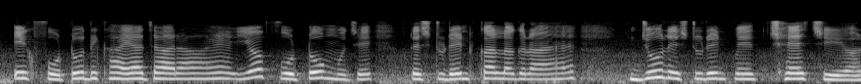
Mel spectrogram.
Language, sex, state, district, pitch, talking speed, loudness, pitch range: Hindi, female, Uttar Pradesh, Budaun, 260 Hz, 140 wpm, -13 LUFS, 245-275 Hz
